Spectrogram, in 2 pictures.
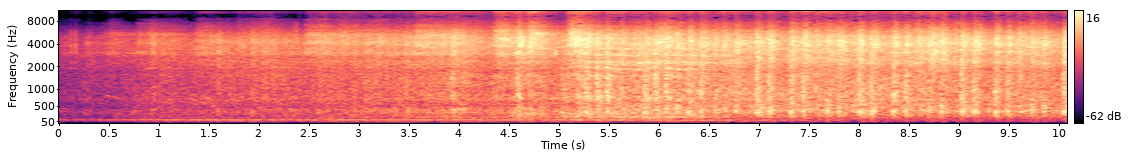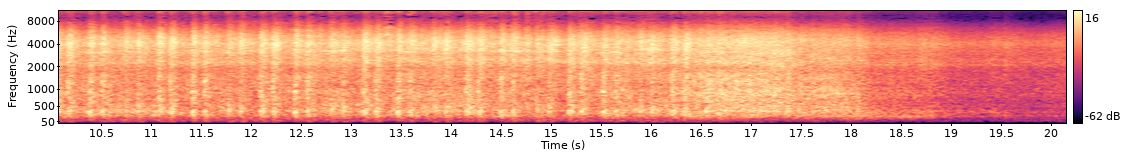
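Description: Bangladesh Railway intercity passenger train passing close by: a low steady locomotive hum as it approaches, then for about fourteen seconds a loud rush of the coaches with rapid clatter of wheels on the rails, fading away near the end.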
